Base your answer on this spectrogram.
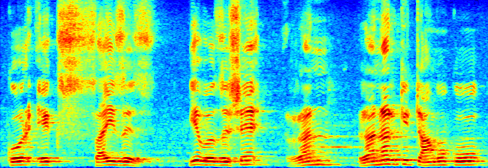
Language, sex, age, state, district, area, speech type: Urdu, male, 60+, Delhi, North East Delhi, urban, spontaneous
